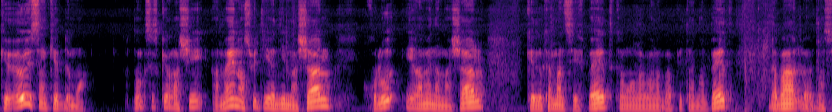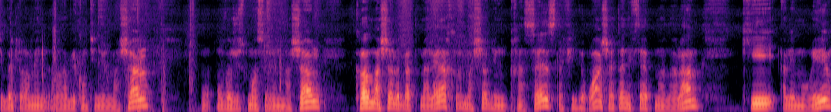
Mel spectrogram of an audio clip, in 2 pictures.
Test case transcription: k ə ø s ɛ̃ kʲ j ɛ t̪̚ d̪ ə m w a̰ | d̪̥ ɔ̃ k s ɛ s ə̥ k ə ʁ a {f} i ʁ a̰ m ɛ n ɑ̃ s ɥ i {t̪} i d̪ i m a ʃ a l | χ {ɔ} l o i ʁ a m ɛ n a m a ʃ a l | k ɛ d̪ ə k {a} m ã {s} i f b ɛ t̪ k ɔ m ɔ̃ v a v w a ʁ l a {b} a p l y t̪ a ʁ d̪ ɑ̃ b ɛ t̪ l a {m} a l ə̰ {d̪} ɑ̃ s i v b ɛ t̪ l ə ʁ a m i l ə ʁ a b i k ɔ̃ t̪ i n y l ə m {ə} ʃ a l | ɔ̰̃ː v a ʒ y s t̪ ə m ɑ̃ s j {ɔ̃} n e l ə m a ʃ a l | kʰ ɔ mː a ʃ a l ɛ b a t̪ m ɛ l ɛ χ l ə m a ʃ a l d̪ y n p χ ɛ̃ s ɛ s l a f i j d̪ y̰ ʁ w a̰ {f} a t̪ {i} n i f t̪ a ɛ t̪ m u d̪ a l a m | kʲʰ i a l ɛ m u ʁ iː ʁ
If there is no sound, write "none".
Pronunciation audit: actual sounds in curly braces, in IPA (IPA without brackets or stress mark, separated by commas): ʃ, t̪, u, a, s, b, b, d̪, a, ɔ, ʃ, a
